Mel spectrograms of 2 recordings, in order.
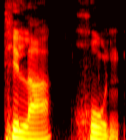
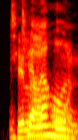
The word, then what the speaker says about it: Tilahun: But my real name is Talahun. But because you don't have the t noise in the English alphabet, you can pronounce it with a T. So you can say Tilahun. Tilahun.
